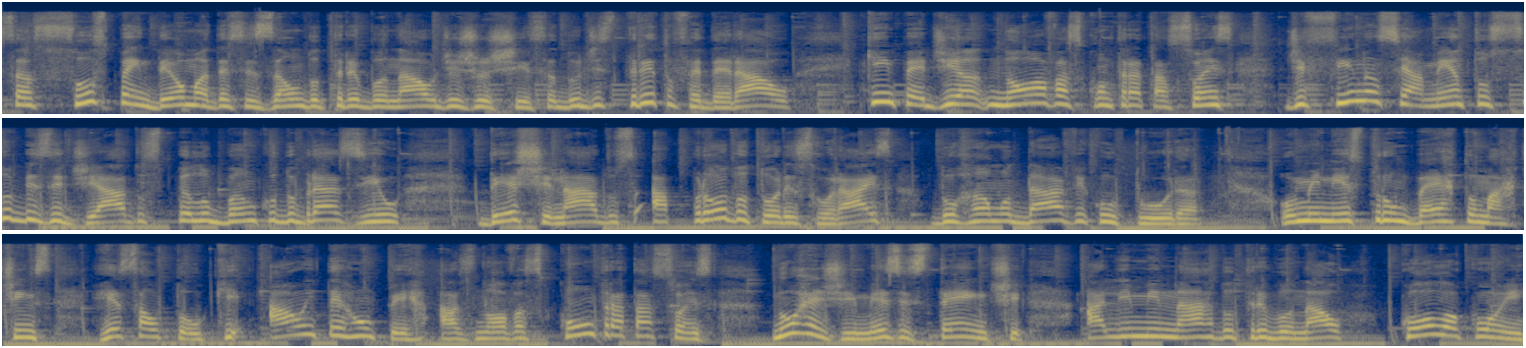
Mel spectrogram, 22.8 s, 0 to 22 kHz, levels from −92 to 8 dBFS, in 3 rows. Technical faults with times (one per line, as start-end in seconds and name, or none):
none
